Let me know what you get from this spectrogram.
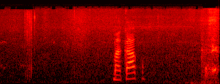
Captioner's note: speaks native language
